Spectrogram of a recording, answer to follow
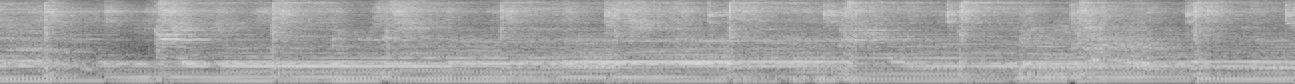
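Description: Live gospel band playing an instrumental passage: keyboard and electric guitar holding chords over a bass line, with a steady beat.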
